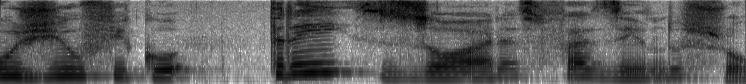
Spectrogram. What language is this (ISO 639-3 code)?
por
